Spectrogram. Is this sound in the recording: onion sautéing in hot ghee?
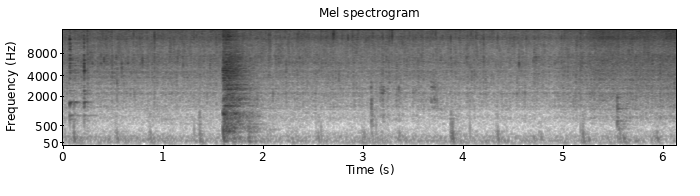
yes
